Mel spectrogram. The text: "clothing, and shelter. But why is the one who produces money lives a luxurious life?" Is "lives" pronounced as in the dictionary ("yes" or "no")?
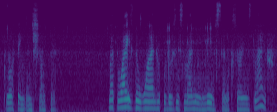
no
